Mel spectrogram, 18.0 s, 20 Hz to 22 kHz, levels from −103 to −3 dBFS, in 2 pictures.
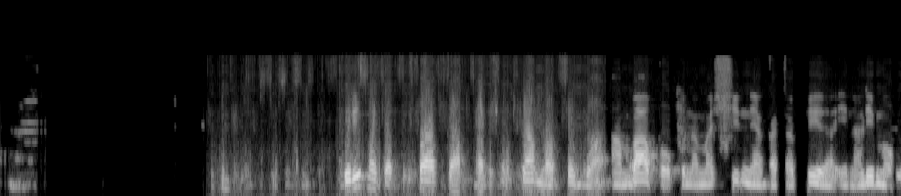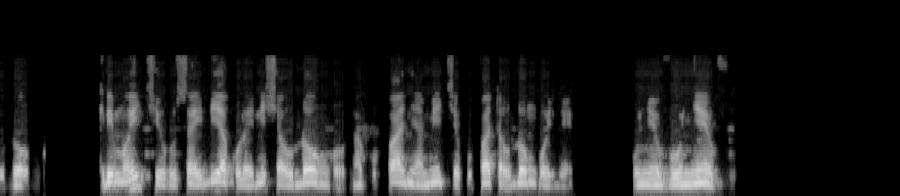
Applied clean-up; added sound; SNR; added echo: neural separator model SepFormer DNS4.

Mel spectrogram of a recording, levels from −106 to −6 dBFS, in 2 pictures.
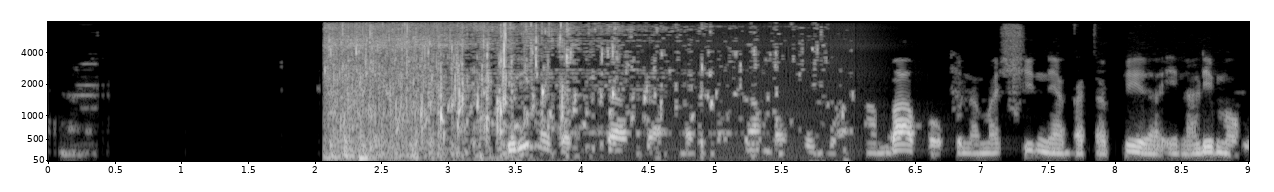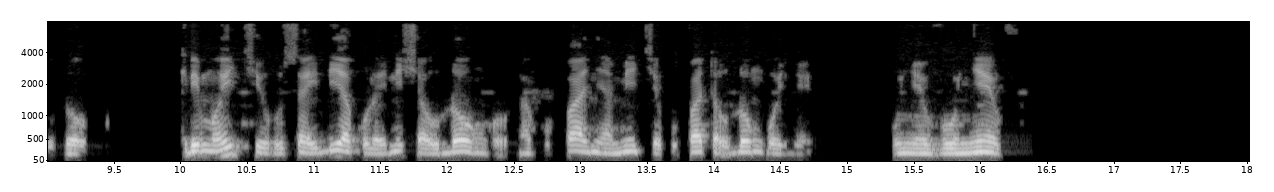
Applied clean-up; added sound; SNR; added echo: classical method spectral subtraction.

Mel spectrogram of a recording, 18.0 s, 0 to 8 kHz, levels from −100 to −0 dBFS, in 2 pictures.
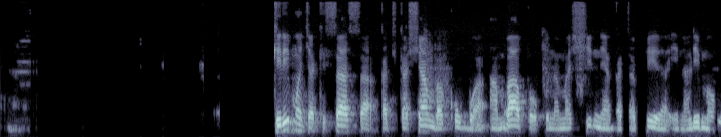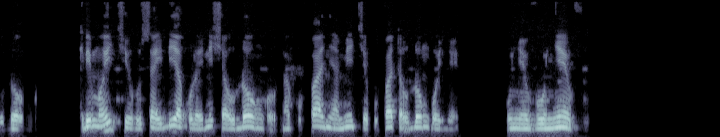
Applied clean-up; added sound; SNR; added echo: none; none; none; none.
